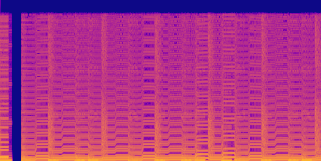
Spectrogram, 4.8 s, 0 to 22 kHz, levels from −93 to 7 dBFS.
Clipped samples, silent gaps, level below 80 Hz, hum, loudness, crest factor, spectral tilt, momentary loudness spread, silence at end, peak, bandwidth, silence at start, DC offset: under 0.1%; 0.18-0.31 s; -36 dBFS; none; -16 LUFS; 12 dB; -5 dB/octave; 3 LU; 0 s; -4 dBFS; over 20 kHz; 0 s; 7%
